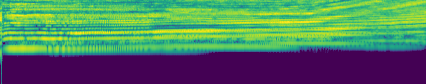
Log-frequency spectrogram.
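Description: A cartoon character's long, high-pitched scream, held for about four seconds with its pitch slowly rising and easing off a little near the end.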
